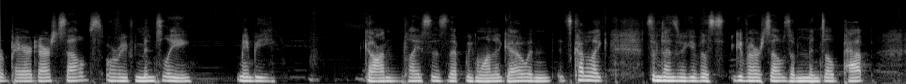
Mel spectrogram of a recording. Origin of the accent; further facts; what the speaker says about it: Oklahoma, United States; accent: twang; I'm originally from Oklahoma, so occasionally you'll hear the twang come out.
